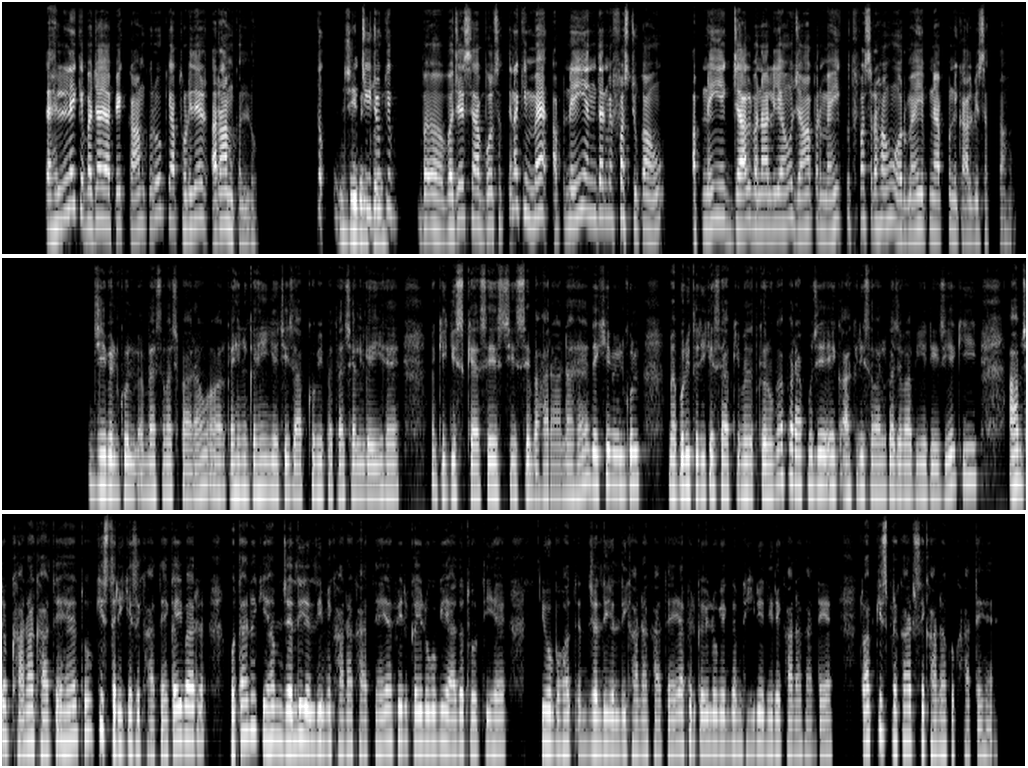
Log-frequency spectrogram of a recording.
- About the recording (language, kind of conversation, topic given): Hindi, advice, मैं अपनी भूख और तृप्ति के संकेत कैसे पहचानूं और समझूं?
- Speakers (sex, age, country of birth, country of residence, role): male, 20-24, India, India, advisor; male, 20-24, India, India, user
- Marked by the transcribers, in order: none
